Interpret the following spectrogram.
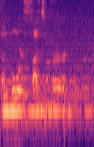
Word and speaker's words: amor fati: There's a Latin phrase pronounced amor fati.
